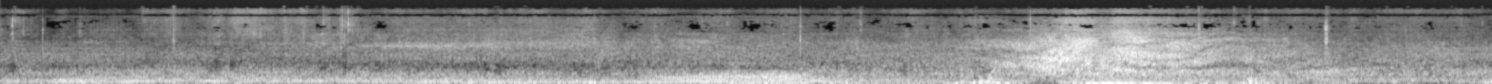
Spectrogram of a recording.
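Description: Road traffic on a wide multi-lane road: a steady low rumble, with a passing vehicle's pitch sweeping about halfway through and a vehicle going by loudest at about ten to twelve seconds in.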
